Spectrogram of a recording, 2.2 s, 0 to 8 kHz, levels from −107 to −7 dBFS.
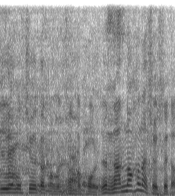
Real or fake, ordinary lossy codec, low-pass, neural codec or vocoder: fake; none; none; codec, 16 kHz, 4 kbps, FunCodec, trained on LibriTTS, 50 frames a second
